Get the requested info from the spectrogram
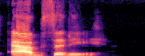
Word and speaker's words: Abcde: So okay, so the next one is spelled A B C D E. Do you know how that would be pronounced? That is pronounced Absidy.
